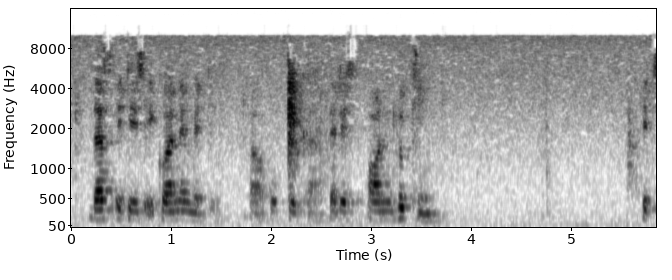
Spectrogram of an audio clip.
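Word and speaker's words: upekkhā: Actually, We've always pronounced it upeka. Yeah. Upeka. Now, Upeka comes from Upa and Ika.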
